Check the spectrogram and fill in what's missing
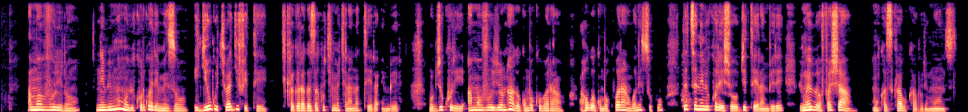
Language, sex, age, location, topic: Kinyarwanda, female, 18-24, Kigali, health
